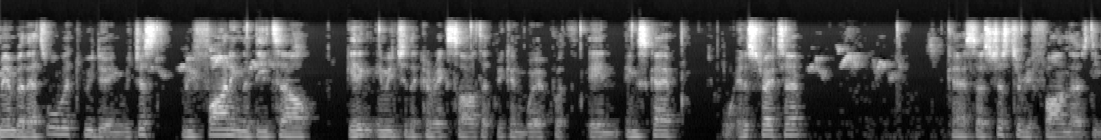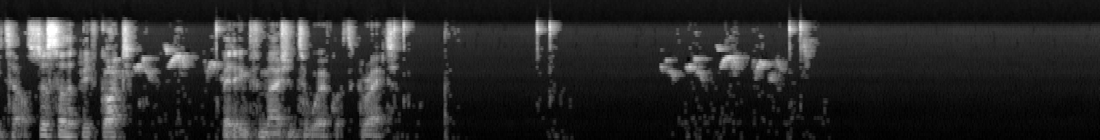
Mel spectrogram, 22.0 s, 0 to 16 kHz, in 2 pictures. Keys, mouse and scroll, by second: 2.9 ctrl+scroll up 1, 3.9 click, 4.9 ctrl+scroll up 1, 5.8 click, 6.5 ctrl+scroll down 1, 7.9 click, 9.5 ctrl+scroll up 1, 10.2 click, 11.3 ctrl+scroll down 1, 14.1 ctrl+scroll down 1, 15.0-22.0 drag.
